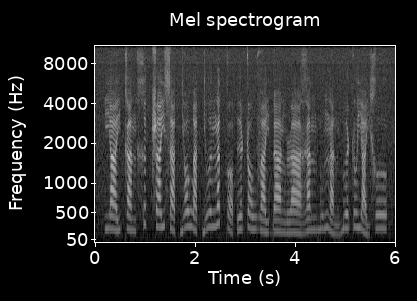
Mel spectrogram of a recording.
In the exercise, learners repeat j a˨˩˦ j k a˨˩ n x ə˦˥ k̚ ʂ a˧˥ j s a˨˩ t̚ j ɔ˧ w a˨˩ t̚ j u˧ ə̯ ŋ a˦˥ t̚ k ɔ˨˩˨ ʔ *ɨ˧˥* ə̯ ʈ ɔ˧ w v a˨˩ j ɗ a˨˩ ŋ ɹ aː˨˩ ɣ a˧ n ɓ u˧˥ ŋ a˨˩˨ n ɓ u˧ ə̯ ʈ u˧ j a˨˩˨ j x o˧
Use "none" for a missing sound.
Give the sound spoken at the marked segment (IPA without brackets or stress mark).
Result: ɨ˧˥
